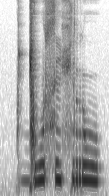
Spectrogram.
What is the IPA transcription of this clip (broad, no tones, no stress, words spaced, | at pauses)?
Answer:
ɡ͡ǀusiçru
